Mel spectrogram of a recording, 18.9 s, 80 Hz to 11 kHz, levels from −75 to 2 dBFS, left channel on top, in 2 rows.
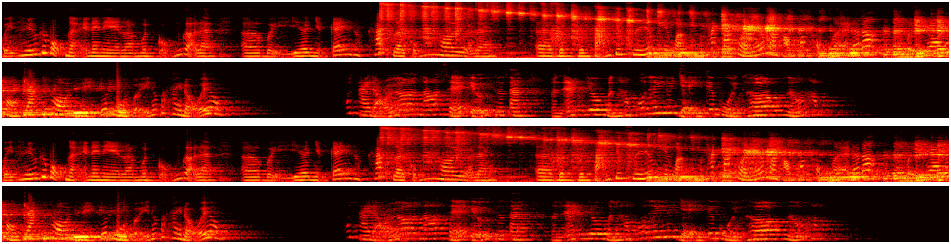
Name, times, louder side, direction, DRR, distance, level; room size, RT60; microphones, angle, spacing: voice 1, 0.0-4.9 5.3-8.8 9.0-11.7, equal, ahead, 5 dB, 0.4 m, -30 dB
sound 1, 3.8-10.7, left 2 dB, 50° left, 2.7 m, -26 dB
voice 2, 13.0-17.6, left 1 dB, 80° left, -1 dB, 3.5 m, -33 dB
14.5 x 5.0 x 3.8 m, 0.96 s
head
